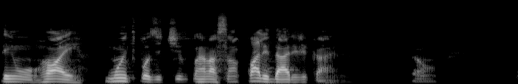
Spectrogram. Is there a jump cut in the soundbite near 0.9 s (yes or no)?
yes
